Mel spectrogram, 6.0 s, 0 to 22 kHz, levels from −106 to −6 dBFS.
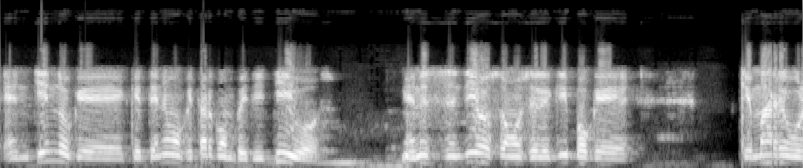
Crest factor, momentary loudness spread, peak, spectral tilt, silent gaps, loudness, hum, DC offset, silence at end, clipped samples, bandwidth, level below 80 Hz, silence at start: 12 dB; 15 LU; 0 dBFS; -3.5 dB/octave; none; -11 LUFS; none; under 0.1%; 0 s; under 0.1%; 7.6 kHz; -48 dBFS; 0.05 s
